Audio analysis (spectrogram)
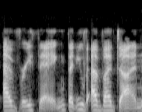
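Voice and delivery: low, scornful inner critic voice; Bitchy Brenda. Retold or imitated. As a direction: sneer it like a cruel inner voice. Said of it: "your Bitchy Brenda may sound different".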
